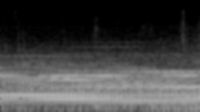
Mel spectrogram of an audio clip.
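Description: Sruti drone for Carnatic singing, holding the tonic as one steady, unchanging pitched tone with many even overtones.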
